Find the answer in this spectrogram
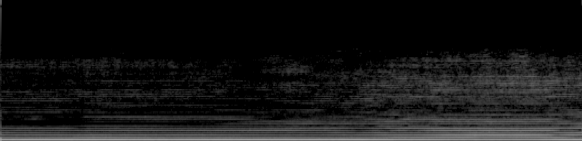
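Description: One long, steady note blown on a horn, held at a single pitch without wavering.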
